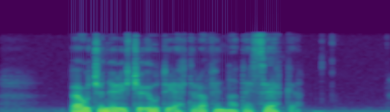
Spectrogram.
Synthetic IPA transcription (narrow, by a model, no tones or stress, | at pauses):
b̥aʊt͡ʃənæːɹɪt͡ʃəʔʉːt̪ḭʔɛt̪əɾɑːfɪnad̪æɪseːkə̰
